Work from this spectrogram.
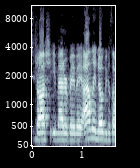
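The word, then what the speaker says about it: Imatorbhebhe: how this dude jumped so high but josh emma torba bay i don't know if i said that josh eat mad or baby i butchered that yeah it's josh you mad or baby i only know because i watch bengal on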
